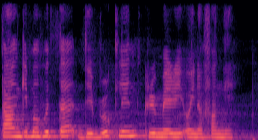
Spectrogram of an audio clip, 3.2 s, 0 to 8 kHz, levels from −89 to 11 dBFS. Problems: constant background noise, background conversations at intervals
